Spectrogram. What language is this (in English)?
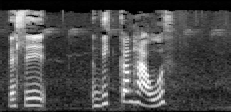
Welsh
